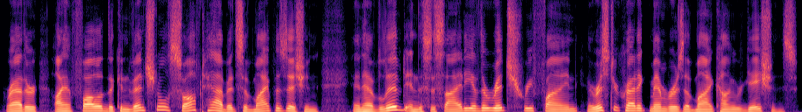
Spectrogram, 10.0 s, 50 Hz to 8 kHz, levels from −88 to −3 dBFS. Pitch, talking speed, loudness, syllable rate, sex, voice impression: 150 Hz, 155 wpm, -18 LUFS, 5.2 syllables/s, male, very masculine, very adult-like, middle-aged, thick, very tensed, powerful, very bright, soft, very clear, very fluent, cool, very intellectual, very refreshing, sincere, very calm, very friendly, very reassuring, unique, very elegant, slightly wild, very sweet, very lively, very kind, very light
